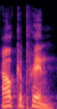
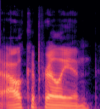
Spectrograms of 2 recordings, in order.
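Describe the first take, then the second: First: The surname is clipped to two syllables. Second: The surname is said in full.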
